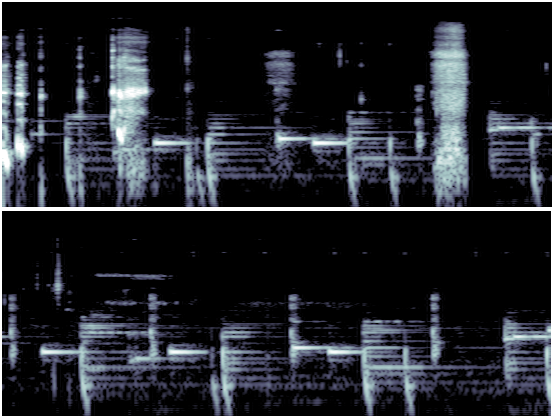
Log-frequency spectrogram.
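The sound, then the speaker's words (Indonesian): Snot being sniffed up through the nose instead of blown out: a few sharp, breathy sniffs stand out amid soft tonal sounds, with quiet gaps between them. “jadi kita tidak membuang ingus, guys. Kita menghirup ingus.”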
